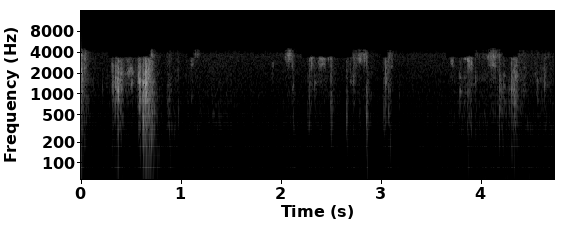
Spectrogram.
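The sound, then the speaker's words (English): A deck of cards being shuffled during a card reading for the full moon in Libra, with quick papery riffles and soft slaps in irregular bursts, a louder flurry at the start, then lighter shuffling with short pauses. “One more shuffle.”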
